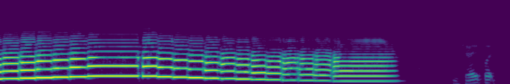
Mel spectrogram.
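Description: A solo trumpet plays a full chromatic scale from C up to C, one clear sustained note after another in steady stepwise succession, loud and close, then stops into near silence.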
